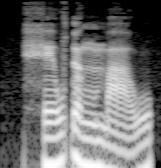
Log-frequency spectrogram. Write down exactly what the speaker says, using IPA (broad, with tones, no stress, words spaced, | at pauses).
he˧˥wɗə˧ŋma˨˩˦w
